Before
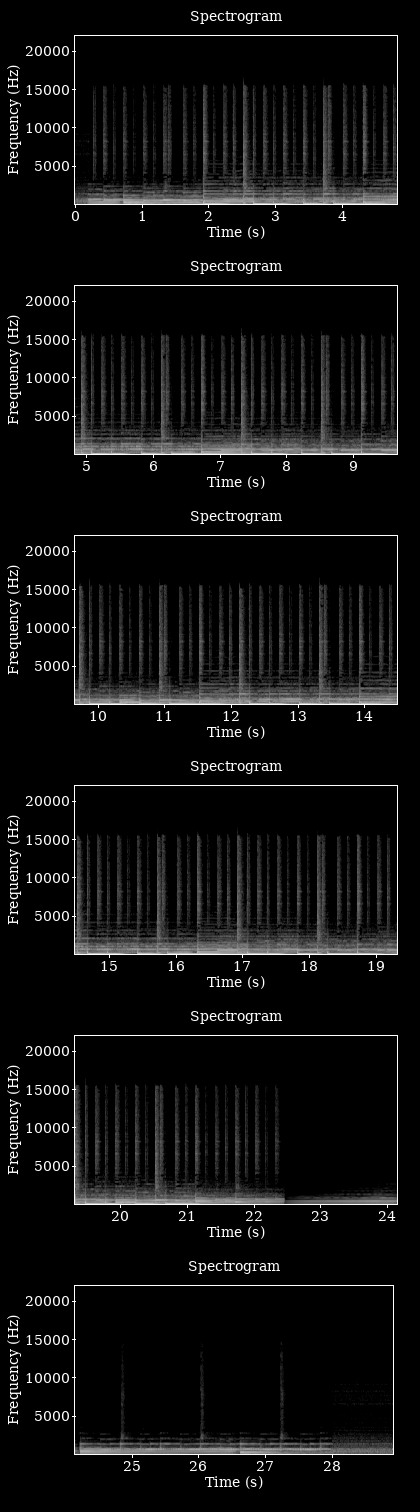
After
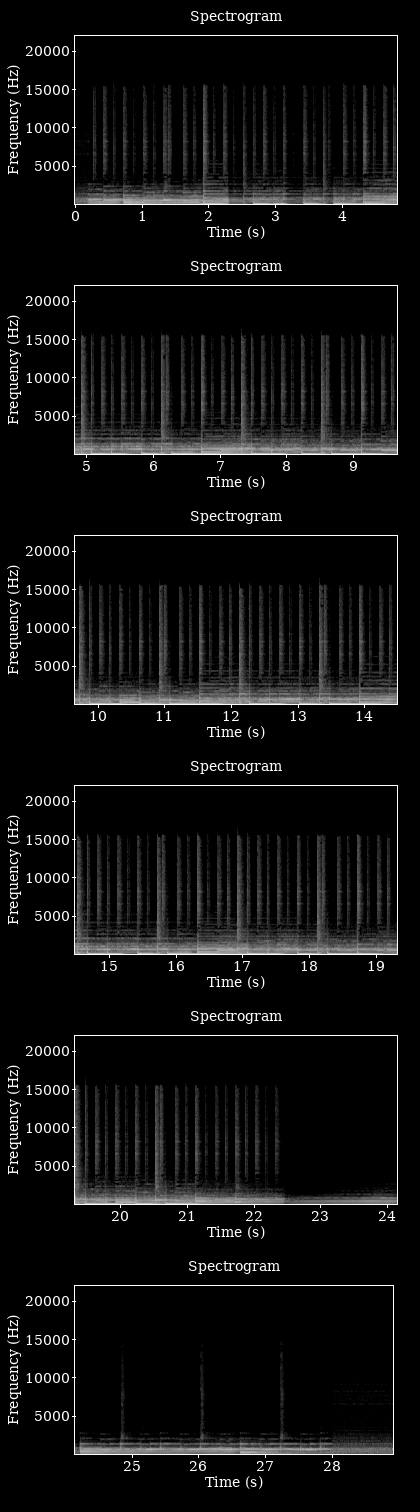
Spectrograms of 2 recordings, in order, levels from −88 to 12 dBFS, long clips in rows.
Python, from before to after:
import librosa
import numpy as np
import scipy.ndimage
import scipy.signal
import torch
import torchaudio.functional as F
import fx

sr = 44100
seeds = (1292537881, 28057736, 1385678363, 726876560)

y = fx.peak_eq(x, sr, hz=800.0, db=10.0, octaves=0.37)
y = fx.echo_tape(y, sr, ms=64, feedback_pct=81, wet_db=-17.5, lp_hz=1900.0, drive_db=8.0, wow_cents=14)
y = fx.upward_expand(y, sr, threshold_db=-26.0, expansion=2.5, at=(2.28, 4.33), fade=0.02)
